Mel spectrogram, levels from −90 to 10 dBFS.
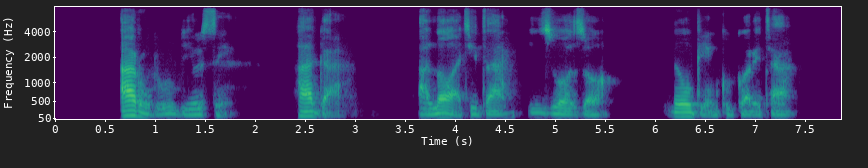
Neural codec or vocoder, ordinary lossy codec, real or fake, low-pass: codec, 16 kHz, 4 kbps, X-Codec, HuBERT features, trained on general audio; none; fake; none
